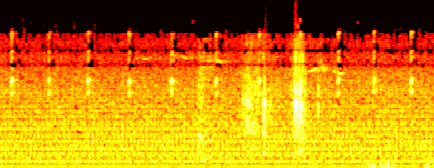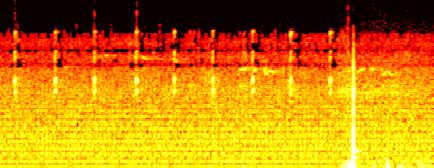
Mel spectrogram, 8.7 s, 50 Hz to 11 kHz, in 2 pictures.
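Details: Blacksmith lapwing giving an alarm call at people walking in the bush, Greater Kruger, South Africa, near a dam at midday in 2017: faint, sharp metallic tinks about twice a second, with close rustles and footfalls.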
